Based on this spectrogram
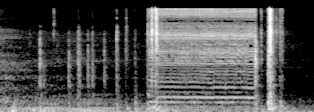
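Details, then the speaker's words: Fiat Strada: light irregular ticking, then a steady electric buzz for about a second from a faulty turn signal relay under the cover; fixed by swapping the relay. "Ele não sabia o que que era então se você tem uma fita Estrada um ono um páo quando você escutar esse barulho ele é o é de seta tá bom"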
